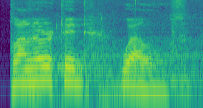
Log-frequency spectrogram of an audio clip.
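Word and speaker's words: Llanwrtyd Wells: This is this is officially real life example of how how pronounce it. Posted 5 years ago on YouTube. Uh-huh. Float and wells.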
